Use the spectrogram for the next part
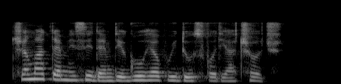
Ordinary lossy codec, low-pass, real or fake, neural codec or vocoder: none; 7.2 kHz; fake; codec, 16 kHz, 4 kbps, X-Codec, HuBERT features, trained on LibriSpeech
